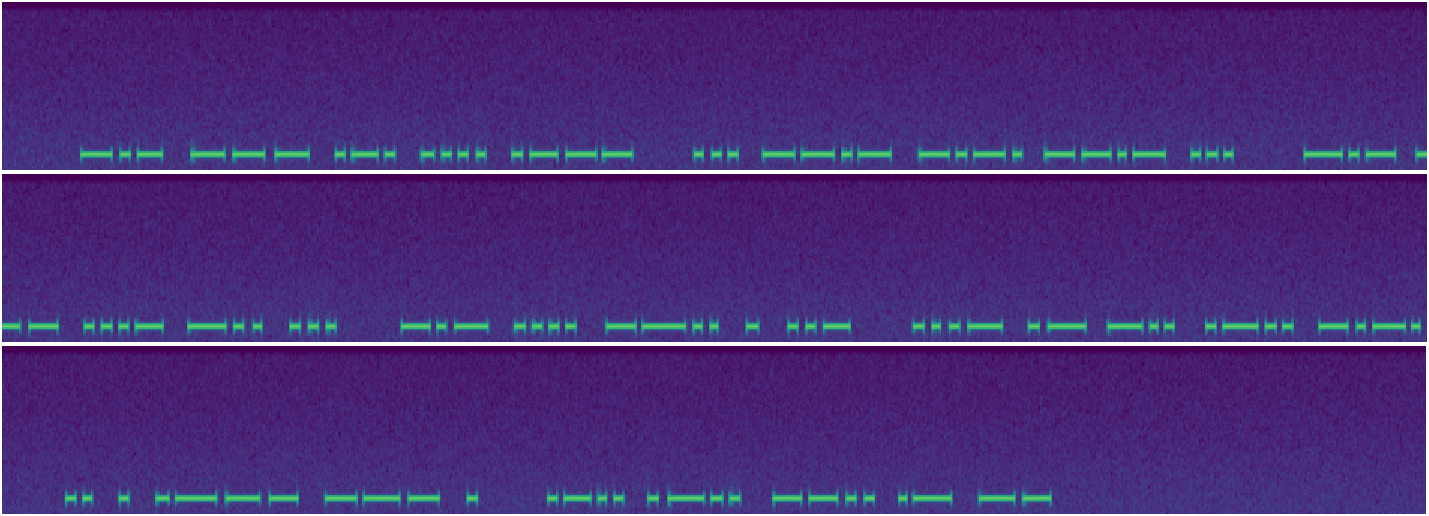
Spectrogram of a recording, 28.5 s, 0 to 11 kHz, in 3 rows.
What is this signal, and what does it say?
Morse code, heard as a keyed tone, hand-sent with a straight key, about 21 wpm, 1090 Hz. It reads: KORHJ SQCQS KMVDS KHZEU VADLC IEJOE LLZAM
